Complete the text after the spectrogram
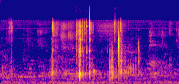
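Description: Dice rattle and clatter onto a board.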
